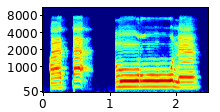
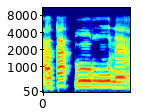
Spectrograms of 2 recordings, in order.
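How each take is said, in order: First: There is a short stop after ata. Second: The words run straight together without a stop. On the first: The speaker calls it right. "Ata berhenti dulu, Bun, satu harokat" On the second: The speaker calls it wrong. "jangan langsung"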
